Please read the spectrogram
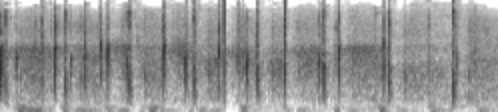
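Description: Members of a legislature applauding: many quick overlapping claps that thin out near the end.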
